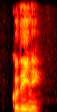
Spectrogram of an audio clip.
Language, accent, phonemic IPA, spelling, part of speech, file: French, France, /kɔ.de.i.ne/, codéiné, adjective, LL-Q150 (fra)-codéiné.wav
- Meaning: Containing codeine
